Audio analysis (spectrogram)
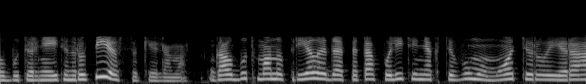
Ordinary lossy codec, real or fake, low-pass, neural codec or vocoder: Opus, 64 kbps; real; 3.6 kHz; none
